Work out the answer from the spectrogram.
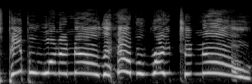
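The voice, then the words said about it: Impression of Linda Blair's reporter. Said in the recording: “That's a pretty good impression.”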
